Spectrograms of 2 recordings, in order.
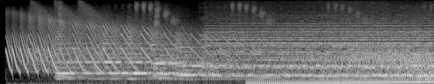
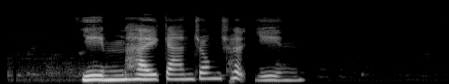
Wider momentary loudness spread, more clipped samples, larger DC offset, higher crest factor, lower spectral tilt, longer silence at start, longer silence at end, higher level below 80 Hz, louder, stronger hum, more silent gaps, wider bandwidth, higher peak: second, 5 LU vs 14 LU; neither; neither; about the same, 14 dB vs 18 dB; second, -4 dB/octave vs -6 dB/octave; second, 0.05 s vs 0.8 s; second, 0 s vs 1.45 s; first, -28 dBFS vs -70 dBFS; first, -14 LUFS vs -19 LUFS; neither; neither; first, over 20 kHz vs 9.8 kHz; about the same, -2 dBFS vs -4 dBFS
